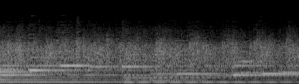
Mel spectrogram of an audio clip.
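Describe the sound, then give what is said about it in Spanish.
A church audience applauds for Christ in a steady, dense wash of clapping that holds even throughout, with sustained low musical tones playing underneath. “Del aplauso a Cristo.”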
